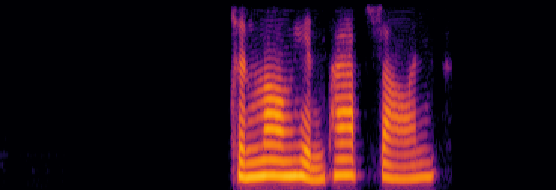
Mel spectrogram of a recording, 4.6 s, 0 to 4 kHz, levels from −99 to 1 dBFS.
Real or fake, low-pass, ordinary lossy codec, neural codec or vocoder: fake; 3.6 kHz; none; codec, 16 kHz, 2 kbps, FunCodec, trained on Chinese and English, 25 frames a second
